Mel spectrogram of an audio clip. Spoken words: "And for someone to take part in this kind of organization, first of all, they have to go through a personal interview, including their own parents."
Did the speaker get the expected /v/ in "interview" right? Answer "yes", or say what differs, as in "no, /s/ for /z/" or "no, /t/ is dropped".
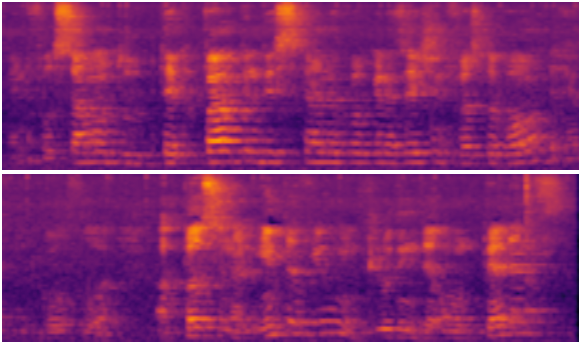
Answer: yes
